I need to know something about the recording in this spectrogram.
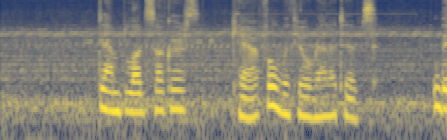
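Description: A young woman speaks calmly and quietly, close up.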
